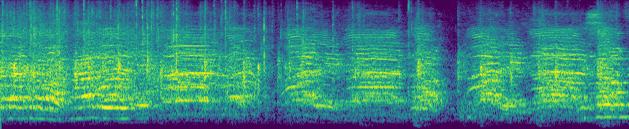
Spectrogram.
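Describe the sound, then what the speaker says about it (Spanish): Crowd at a political rally in Tláhuac cheering and chanting in unison, loud rhythmic bursts of voices with some clapping, rising and falling in waves up close. "Alejandro López Villanueva, que le pido un aplauso."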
